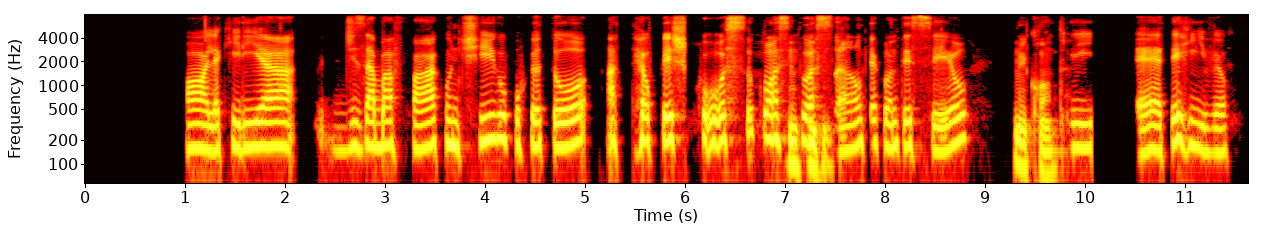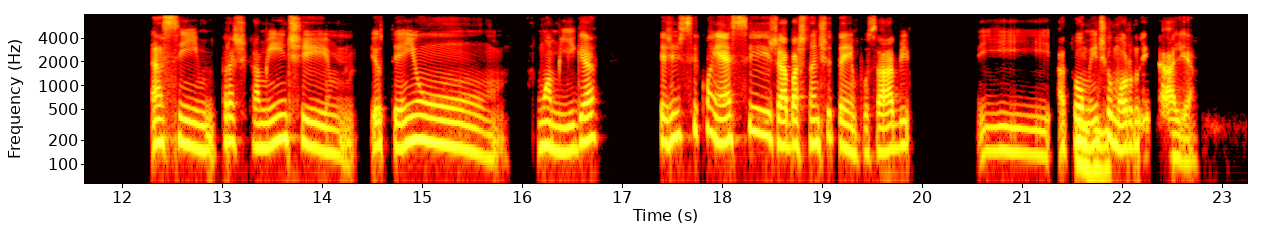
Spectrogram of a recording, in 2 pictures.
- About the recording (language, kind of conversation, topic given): Portuguese, advice, Como devo confrontar um amigo sobre um comportamento incômodo?
- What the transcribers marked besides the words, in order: giggle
